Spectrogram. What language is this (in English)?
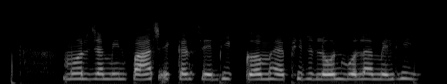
Chhattisgarhi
